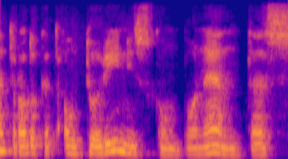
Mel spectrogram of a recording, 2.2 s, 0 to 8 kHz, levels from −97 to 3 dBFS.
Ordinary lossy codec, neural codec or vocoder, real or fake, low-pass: AAC, 48 kbps; none; real; 7.2 kHz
